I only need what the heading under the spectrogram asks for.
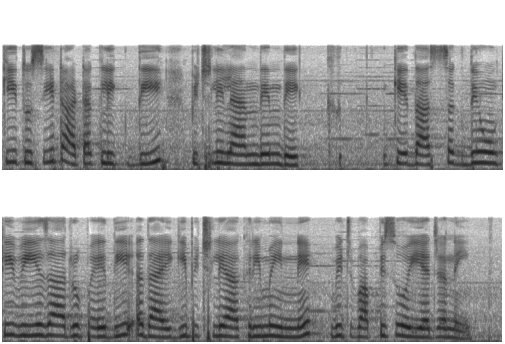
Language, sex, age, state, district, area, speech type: Punjabi, female, 18-30, Punjab, Bathinda, urban, read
